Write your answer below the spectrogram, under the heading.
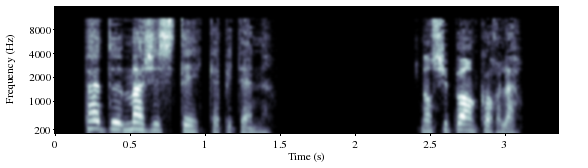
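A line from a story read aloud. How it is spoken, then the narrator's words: Curt speech. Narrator (French): dit sèchement Elaine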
